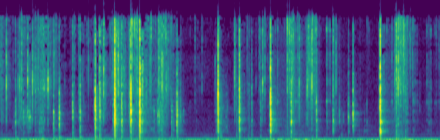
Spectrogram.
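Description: A utility knife blade shaves crumbly chips from the edge of a solid brown laundry soap bar held in the hand. Dense, crisp scraping and crackling ticks come in rapid bursts, bright and dry with almost no low end, while a faint low hum sits underneath.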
